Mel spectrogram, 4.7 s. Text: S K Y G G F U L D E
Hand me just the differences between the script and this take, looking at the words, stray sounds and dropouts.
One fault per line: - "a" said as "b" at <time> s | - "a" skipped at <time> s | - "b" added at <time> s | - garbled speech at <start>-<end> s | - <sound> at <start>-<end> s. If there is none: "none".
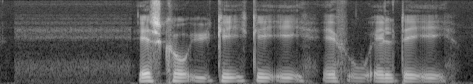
- "E" added at 2.6 s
